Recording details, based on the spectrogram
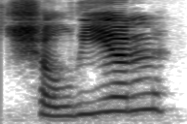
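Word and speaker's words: Chelan: Now, this I may be spel pronunciating this county incorrectly, but it's Chilean County, C H E L A county, and that's in Washington State.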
